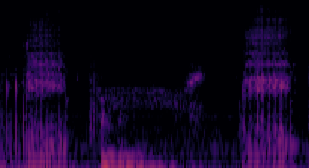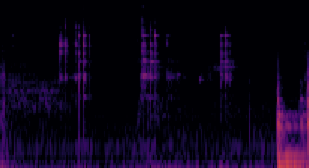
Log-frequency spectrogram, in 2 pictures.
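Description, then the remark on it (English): Ice cubes clink and rattle inside a glass bong in several bright, sharp bursts as a bong toke is taken, with short pauses between the jostling clatters and no talking. “Sorry about that little clinkety-clackety. That'd be the ice cubes giving that fresh, fresh mountain bong toke.”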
